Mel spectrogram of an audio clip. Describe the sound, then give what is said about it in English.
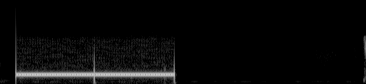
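Ringback tone of a telephone call going through: one steady, mid-pitched tone lasting about a second and a half, with faint clicks, then silence. “try and get Johnny on for 15 or 20 minutes, but it went to his voicemail, which is weird because he just texted me. Let's try that again.”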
